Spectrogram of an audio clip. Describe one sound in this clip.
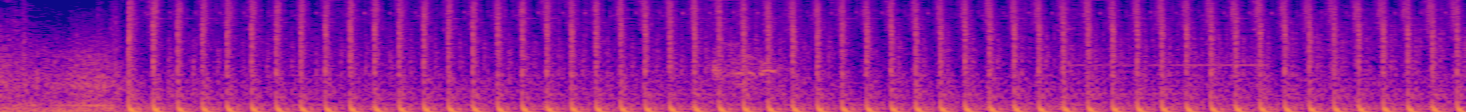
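A mounted machine gun fires in a rapid, steady burst.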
